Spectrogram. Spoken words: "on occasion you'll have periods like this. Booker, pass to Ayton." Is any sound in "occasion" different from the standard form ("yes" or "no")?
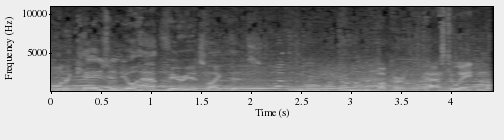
no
